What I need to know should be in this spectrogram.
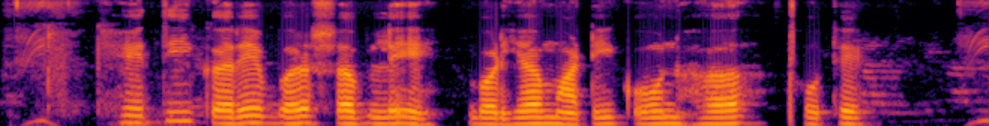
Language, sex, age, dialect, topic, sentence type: Chhattisgarhi, male, 31-35, Central, agriculture, question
